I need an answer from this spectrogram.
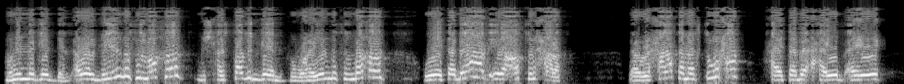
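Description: Man with an egyptian accent, fast lecture, high voice, asks himself questions, dry close sound. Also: lively intonation, no room sound, poor audio. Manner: explains step by step, asks and answers own questions, sounds out letters. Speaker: Quran recitation teacher. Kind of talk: recorded lecture.

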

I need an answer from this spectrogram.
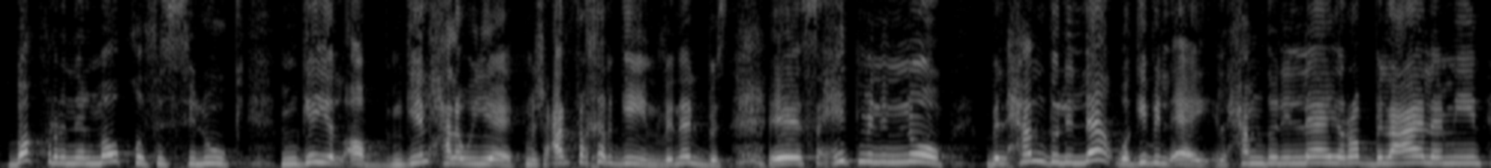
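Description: A woman with an Egyptian accent hosting a call-in parenting show, animated and sing-song as she models phrases for children. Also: sits high, fast talker. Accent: Egyptian Arabic. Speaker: parenting educator and radio show host. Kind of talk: call-in advice talk.

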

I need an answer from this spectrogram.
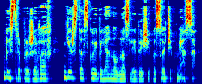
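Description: Low, gravelly woman narrating an audiobook. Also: normal speed. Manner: hushed and soft, at times whispered. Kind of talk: first-person scripted narration.

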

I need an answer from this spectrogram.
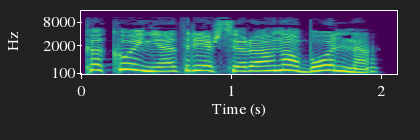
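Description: A woman's voice: high-pitched, moderate pace, a bit bright, dry recording, clean studio sound, voice pushed up. A woman voicing a frantic middle-aged mother and manager, pleading and bewildered, near tears, in a raised voice.

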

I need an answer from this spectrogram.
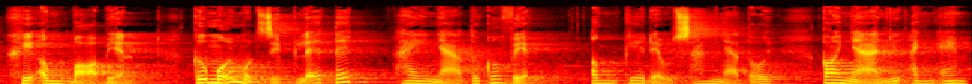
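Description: A man narrating a dramatic first-person story. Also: fairly low pitch. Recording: roomy reverberant room, soft music.

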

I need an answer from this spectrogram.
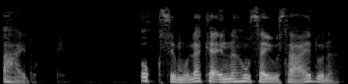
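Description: A man's voice: mid-range voice, lively intonation, moderate pace, a little mellow, dry recording, studio quality, natural voice. A man voicing an earnest young wife who pleads with her uncle in a story reading. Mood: pleading.

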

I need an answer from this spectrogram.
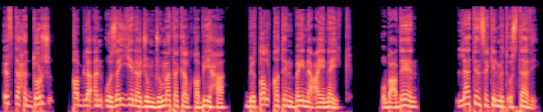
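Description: A boastful burglar with a sarcastic, menacing edge, voiced by a man reading a story. The voice sits somewhat high and sounds close and dry. Every line drips with scorn. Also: fairly quick, darkish tone, dry recording, close to an everyday voice. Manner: mocking, threatening.

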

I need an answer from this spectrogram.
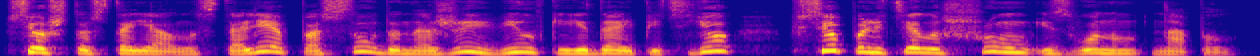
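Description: A woman reading a play aloud, giving the stage directions in an even, clear narrating voice. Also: fairly low pitch, moderate pace, no echo. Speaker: reader.

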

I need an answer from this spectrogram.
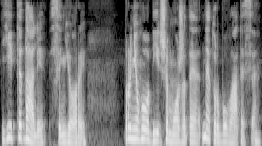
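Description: A stern male border guard, as an audiobook reader puts him on, curt and official. His orders come in a voice a touch high, clipped and firm. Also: normal speed. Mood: courteous.

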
